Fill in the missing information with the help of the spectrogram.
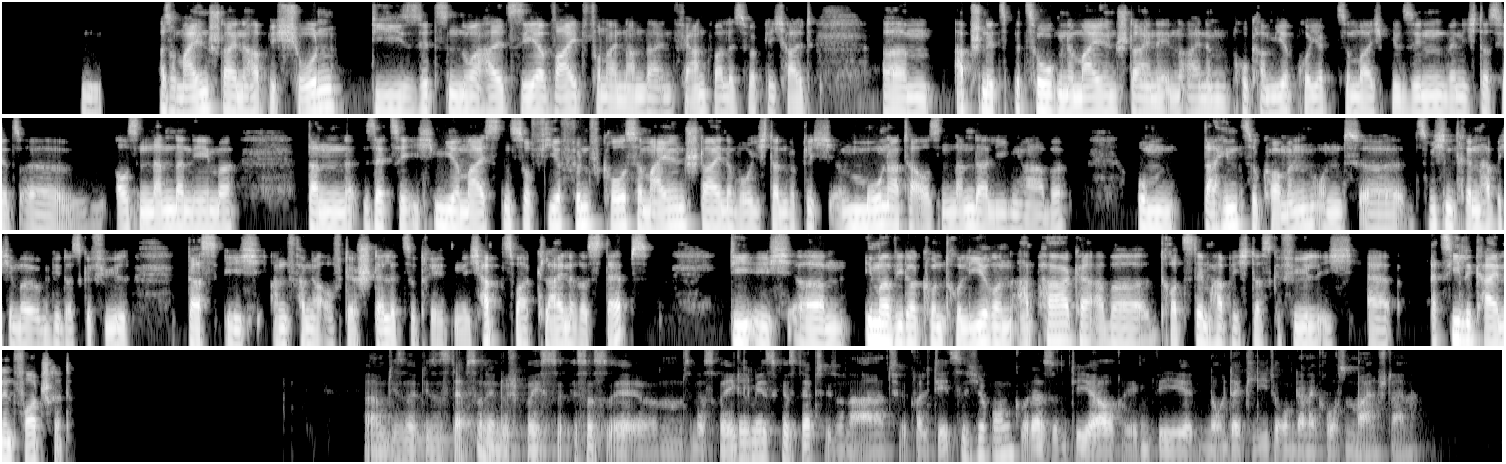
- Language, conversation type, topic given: German, advice, Wie kann ich Fortschritte bei gesunden Gewohnheiten besser erkennen?
- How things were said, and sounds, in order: in English: "Steps"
